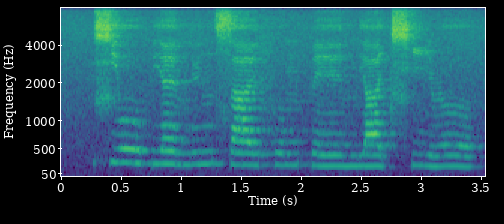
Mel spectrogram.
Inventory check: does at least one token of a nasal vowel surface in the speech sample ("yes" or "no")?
no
